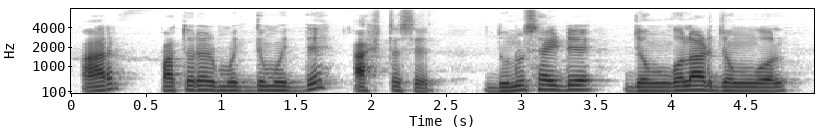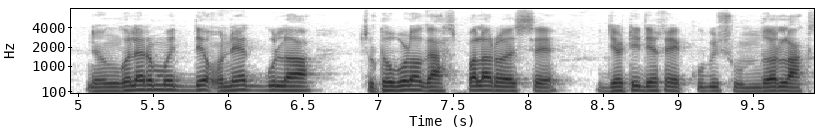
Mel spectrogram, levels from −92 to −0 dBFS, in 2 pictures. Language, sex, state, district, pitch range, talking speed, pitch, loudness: Bengali, male, Assam, Hailakandi, 135-160 Hz, 135 wpm, 145 Hz, -21 LUFS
